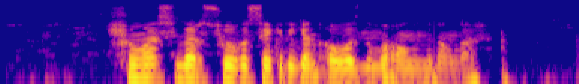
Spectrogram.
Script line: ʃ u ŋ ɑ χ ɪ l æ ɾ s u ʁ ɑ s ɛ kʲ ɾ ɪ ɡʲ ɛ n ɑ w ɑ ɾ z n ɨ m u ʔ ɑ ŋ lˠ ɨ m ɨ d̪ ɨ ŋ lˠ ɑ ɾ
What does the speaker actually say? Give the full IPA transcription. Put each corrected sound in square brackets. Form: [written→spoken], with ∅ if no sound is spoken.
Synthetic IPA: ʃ u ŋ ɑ [χ→s] ɪ l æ ɾ s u ʁ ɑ s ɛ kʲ ɾ ɪ ɡʲ ɛ n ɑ w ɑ [ɾ→∅] z n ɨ m u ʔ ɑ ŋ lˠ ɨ m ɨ d̪ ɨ ŋ lˠ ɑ ɾ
